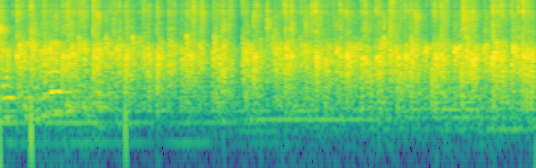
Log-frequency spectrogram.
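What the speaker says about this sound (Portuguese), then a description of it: "A igreja, bem forte, aplauda o Rei dos Reis." Loud, sustained applause from a large church congregation, dense and steady, with voices and shouts mixed in.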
